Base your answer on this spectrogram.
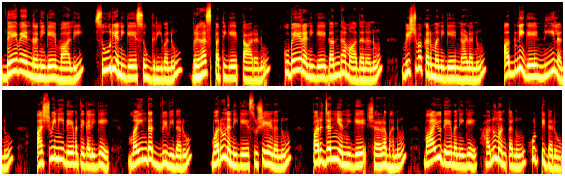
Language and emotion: Kannada, neutral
